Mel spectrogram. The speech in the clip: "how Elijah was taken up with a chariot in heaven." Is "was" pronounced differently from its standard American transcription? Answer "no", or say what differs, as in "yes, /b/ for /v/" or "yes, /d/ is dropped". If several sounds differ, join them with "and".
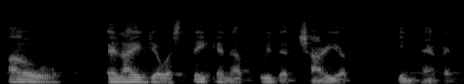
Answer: yes, /s/ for /z/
